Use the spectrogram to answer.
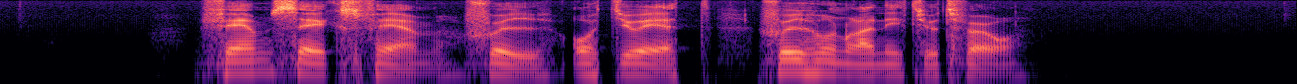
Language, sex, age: Swedish, male, 61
